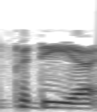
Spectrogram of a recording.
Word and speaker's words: Padilla: I spoke to one of his lawyers, and evidently at one point he thought it might be less prejudicial if he didn't pronounce it the way it should be pronounced, but it is Padilla, and I think I might have corrected you once on your program.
